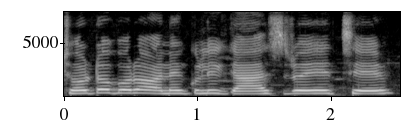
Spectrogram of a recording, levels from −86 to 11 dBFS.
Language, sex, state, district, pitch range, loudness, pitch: Bengali, female, West Bengal, Alipurduar, 265-285 Hz, -11 LUFS, 280 Hz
